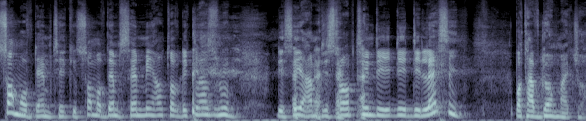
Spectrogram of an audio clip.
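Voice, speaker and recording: Speaking very fast with an African accent, a man uses a high pitch with ordinary pitch variation. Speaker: comedian. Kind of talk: casual chat.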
